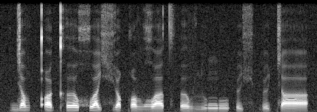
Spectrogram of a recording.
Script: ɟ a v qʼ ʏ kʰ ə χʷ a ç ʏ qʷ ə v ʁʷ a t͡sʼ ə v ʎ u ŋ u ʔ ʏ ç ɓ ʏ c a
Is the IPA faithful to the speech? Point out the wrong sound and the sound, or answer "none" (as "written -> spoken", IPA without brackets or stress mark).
none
